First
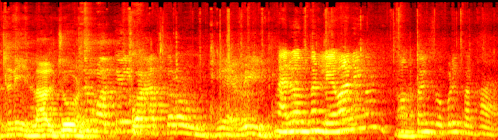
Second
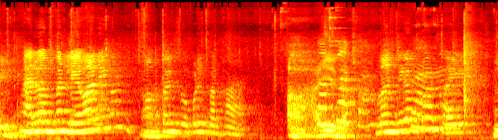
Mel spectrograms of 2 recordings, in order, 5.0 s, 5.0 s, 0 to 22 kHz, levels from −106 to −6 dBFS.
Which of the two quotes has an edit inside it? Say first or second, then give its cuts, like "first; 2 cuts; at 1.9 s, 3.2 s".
first; 1 cut; at 1.3 s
